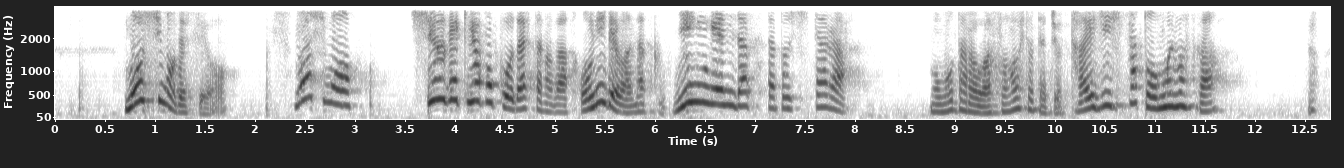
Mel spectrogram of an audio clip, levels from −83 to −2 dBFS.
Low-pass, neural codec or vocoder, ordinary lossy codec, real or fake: 3.6 kHz; codec, 16 kHz, 2 kbps, FreqCodec, smaller model; none; fake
